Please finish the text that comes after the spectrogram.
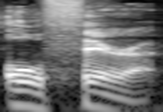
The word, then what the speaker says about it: Ultherapy: with the with the face with this this althera am I saying it right correct we can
